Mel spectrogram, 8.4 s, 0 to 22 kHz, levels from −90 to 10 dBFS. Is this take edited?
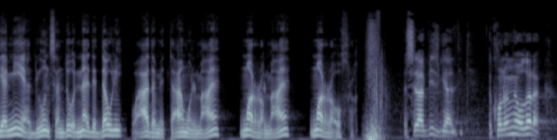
yes; 3 cuts; at 1.9 s, 4.0 s, 6.6 s

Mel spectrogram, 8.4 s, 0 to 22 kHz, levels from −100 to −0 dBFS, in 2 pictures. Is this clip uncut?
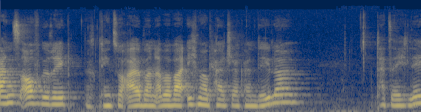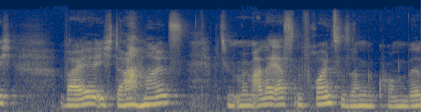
no; 1 cut; at 2.1 s

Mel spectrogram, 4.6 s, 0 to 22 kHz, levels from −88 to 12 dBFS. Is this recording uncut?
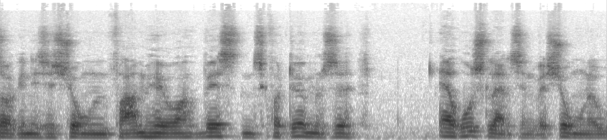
no; 1 cut; at 2.0 s

